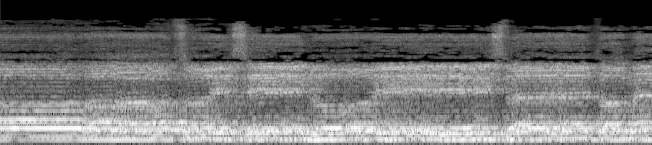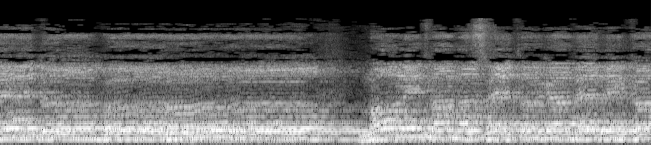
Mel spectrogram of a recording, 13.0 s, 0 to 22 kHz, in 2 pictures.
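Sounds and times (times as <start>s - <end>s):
choir chanting a hymn: 0.0s - 13.0s.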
